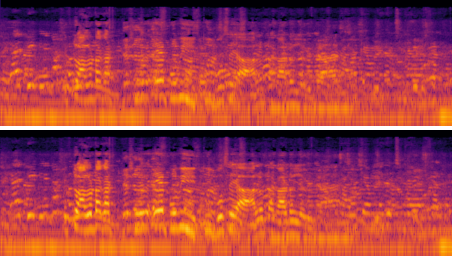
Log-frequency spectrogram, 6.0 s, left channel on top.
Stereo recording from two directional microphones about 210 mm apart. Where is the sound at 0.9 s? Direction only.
35° right (ahead or behind).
